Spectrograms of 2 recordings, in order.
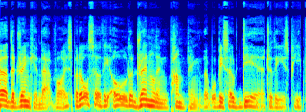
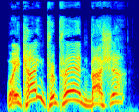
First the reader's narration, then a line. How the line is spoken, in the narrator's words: someone out in the room shouted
